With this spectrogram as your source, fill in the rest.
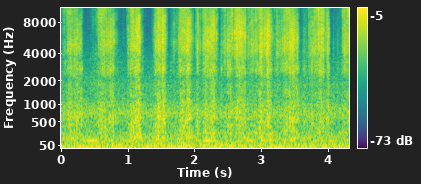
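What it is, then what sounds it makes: Kitchen sponge with scouring pad, scratched. Long black nails rub and scratch along the foam side and edges of a hand-sized, solid yellow foam kitchen sponge with a green scrub layer. The result is a steady run of rough, bright scraping strokes that swell and fade about every third of a second over a low rumbling bed.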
